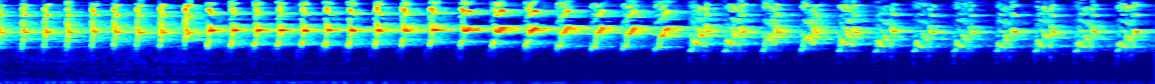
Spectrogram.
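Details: A lovebird delivers a long ngekek trill used to provoke other lovebirds, a loud, rapid, continuous chatter of harsh high notes sustained for nearly six seconds with a slight drop in strength near the end.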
